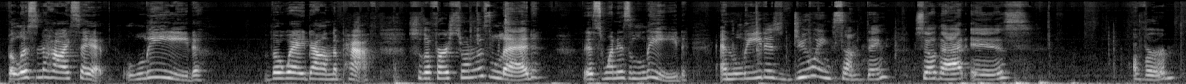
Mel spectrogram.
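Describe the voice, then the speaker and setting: A woman teacher giving a recorded lesson, explaining clearly and stretching key words slowly for emphasis. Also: high voice, a bit bright, slight background noise.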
